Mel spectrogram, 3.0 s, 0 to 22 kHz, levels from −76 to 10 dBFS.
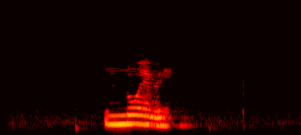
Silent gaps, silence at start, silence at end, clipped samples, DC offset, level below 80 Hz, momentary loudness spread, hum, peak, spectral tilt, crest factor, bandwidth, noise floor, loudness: none; 1.05 s; 1.15 s; under 0.1%; under 0.1%; -90 dBFS; 13 LU; none; -16 dBFS; -8.5 dB/octave; 16 dB; 4.3 kHz; -69 dBFS; -29 LUFS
